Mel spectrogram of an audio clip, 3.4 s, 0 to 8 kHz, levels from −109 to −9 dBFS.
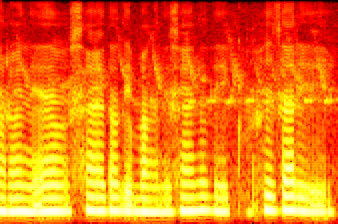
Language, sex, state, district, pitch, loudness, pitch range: Chakma, female, Tripura, Unakoti, 175 Hz, -15 LUFS, 170-180 Hz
